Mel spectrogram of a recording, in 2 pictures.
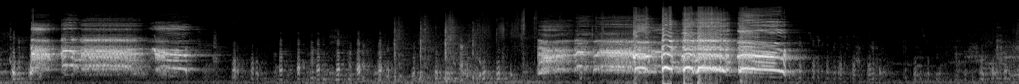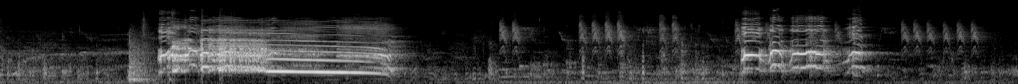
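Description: Roosters crowing: four long crows, one near the start, one around a quarter of the way in, one past the middle that falls in pitch at its end, and a shorter one near the end. Faint clucks and small sounds come between the crows.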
